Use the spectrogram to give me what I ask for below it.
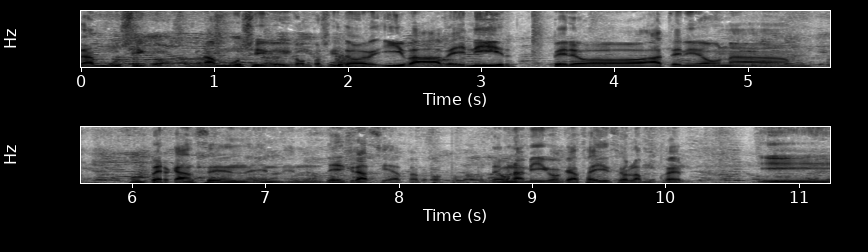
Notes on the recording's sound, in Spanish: TERTULIAS MIRAIXO TERCERA PARTE desde Restaurante Bon Pas.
